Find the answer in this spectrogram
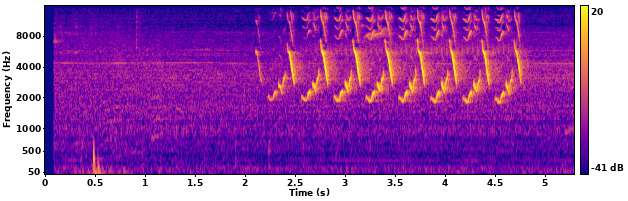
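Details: Northern cardinal singing in a yard on March 29, 2019: after two quiet seconds, a run of about eight rapid, clear slurred notes, each rising then sharply dropping, repeated roughly three times per second; a low thump early on.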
